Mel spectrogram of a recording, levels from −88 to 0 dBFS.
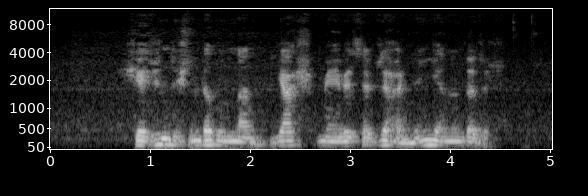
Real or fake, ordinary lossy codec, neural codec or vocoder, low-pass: real; Opus, 32 kbps; none; 10.8 kHz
